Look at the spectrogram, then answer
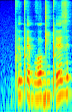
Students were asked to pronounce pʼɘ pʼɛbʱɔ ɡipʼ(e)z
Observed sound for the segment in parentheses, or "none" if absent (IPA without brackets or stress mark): ɛ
